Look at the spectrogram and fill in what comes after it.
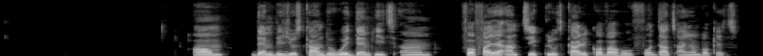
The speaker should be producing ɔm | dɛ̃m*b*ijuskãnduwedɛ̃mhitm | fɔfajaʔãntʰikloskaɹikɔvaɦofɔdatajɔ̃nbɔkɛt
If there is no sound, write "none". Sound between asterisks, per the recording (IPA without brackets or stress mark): b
